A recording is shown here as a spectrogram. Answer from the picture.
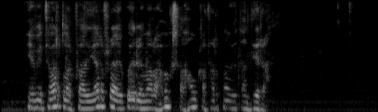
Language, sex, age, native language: Icelandic, male, 70-79, Icelandic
